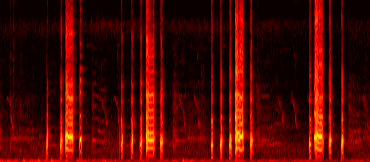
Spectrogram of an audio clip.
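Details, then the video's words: Cackling hen repeating phrases of several brisk clucks followed by an emphatic, prolonged harsh note, roughly every one and a half seconds. "ສຽງໄກ່ແມ່ກະຕາກ suab poj qaib tsauj zoo"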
